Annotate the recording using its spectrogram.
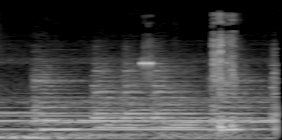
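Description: Instrumental background music of sustained pitched tones, with a single camera shutter click near the end.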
